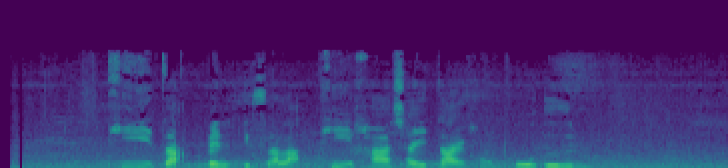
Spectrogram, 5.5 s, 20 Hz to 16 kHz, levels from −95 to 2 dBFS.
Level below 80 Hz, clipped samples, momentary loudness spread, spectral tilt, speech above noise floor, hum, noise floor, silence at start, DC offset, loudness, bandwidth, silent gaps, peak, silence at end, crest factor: -78 dBFS; under 0.1%; 21 LU; -4 dB/octave; 19 dB; none; -53 dBFS; 0.1 s; under 0.1%; -34 LUFS; 11.5 kHz; none; -10 dBFS; 0 s; 26 dB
